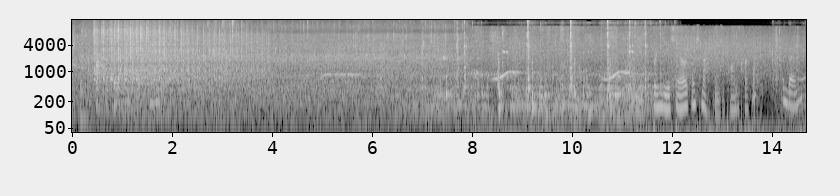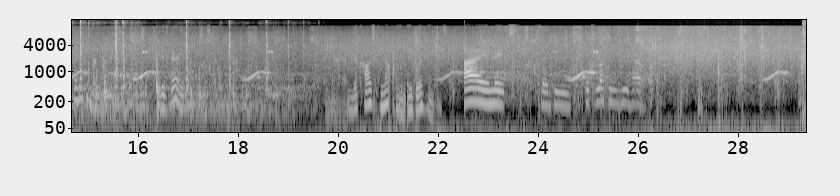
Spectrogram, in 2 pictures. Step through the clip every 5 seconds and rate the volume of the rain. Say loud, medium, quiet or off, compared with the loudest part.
loud, loud, loud, medium, medium, loud.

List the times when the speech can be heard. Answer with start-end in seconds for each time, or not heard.
11.2-18.2, 19.8-26.3.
